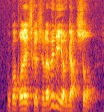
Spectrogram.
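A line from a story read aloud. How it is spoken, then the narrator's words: Curt stranger. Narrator (French): dit sèchement l'étranger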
